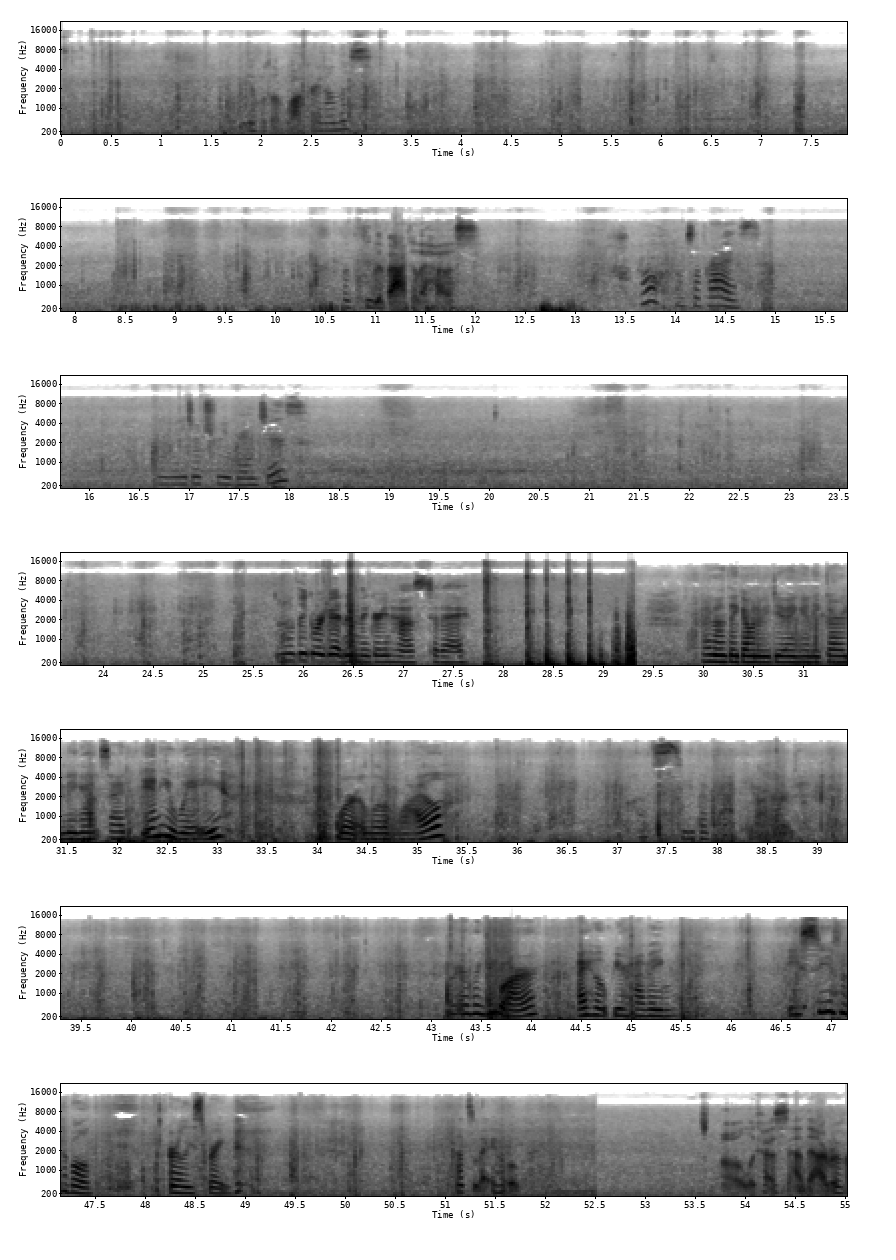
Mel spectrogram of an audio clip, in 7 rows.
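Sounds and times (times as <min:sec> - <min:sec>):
wind buffeting microphone: 0:00.0 - 0:52.6
boot crunching on icy snow: 0:20.8 - 0:27.0, 0:32.9 - 0:52.5
sharp knocks on latch: 0:27.8 - 0:29.3.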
